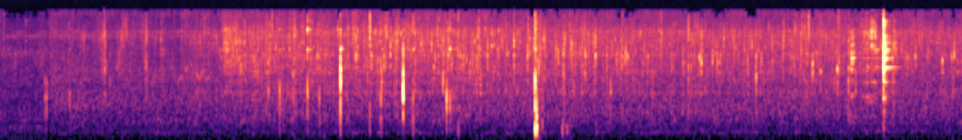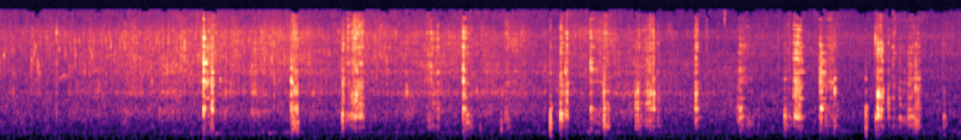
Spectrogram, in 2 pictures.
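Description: Chopped chilies frying in oil in a clay pot, a faint steady sizzle that starts about two seconds in. In the second half a spatula stirs the mixture, with frequent scraping clicks against the pot.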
